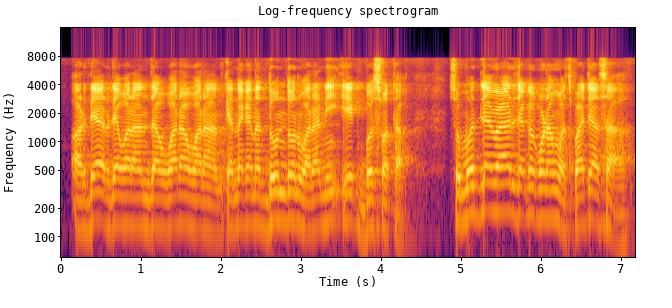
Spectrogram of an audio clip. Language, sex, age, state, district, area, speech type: Goan Konkani, male, 60+, Goa, Bardez, rural, spontaneous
